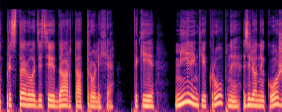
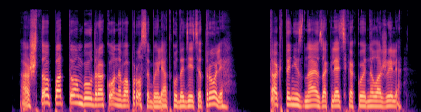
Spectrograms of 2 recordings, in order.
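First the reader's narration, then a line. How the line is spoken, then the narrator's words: Loud laughter. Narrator (Russian): расхохотался Траум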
